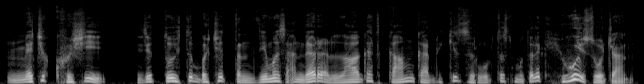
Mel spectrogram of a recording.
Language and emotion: Kashmiri, happy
